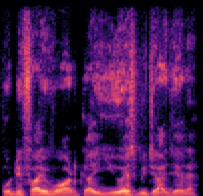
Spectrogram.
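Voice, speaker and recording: A man giving casual, halting commentary as a tech reviewer unboxing a phone, often repeating his phrases. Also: mid-range voice, steady tone, mellow.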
